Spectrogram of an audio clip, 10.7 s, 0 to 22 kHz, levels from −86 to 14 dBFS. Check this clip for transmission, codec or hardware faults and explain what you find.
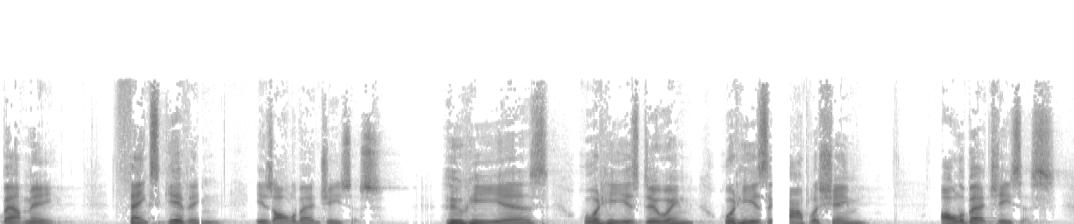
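Three soft gaps come from AAC frame loss with muting: 1.98 to 2.02 s (40 ms, just before "is all about"), from 4.20 s (short holes scattered over about 220 ms, the longest around 50 ms), and 7.71 to 7.90 s (190 ms). The decoder zeroes the spectrum of the lost frames, and the overlapping windows fade the sound out and back in. Each hole therefore has soft edges, unlike a hard dropout, and contains silence rather than repeated sound as concealment would produce. A light graininess underneath is likely from low-delay AAC compression.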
